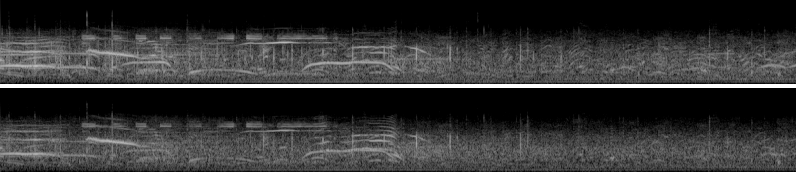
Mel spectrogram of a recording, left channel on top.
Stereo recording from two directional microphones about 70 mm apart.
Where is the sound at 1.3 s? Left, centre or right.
Left.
